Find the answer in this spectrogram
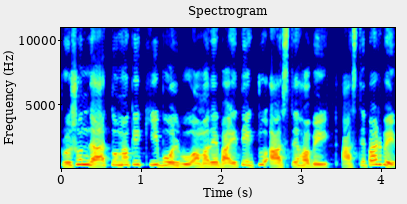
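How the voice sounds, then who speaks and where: A woman's voice: fairly high pitch, lively intonation, brisk, natural voice. A woman voicing a worried, hesitant young woman calling on the phone in a retold serial scene.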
